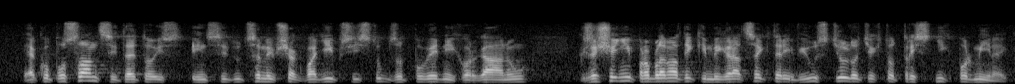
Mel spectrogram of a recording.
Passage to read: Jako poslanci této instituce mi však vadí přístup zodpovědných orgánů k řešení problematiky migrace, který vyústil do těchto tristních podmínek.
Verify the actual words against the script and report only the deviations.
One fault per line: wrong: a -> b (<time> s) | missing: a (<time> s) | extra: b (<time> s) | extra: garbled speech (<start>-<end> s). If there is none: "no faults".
no faults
